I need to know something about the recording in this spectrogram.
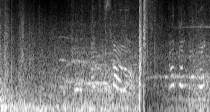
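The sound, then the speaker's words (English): A single sharp, loud bang of police firing tear gas into a dense, noisy crowd of supporters of opposition candidate Kizza Besigye during street clashes in Kampala, Uganda, ahead of an election, with shouting voices and a few high whistles before and after the shot. “The sound of police firing tear gas into crowds supporting opposition candidate Kizza Besigye, who was briefly detained.”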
